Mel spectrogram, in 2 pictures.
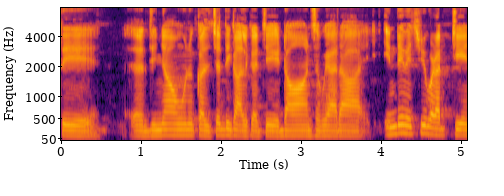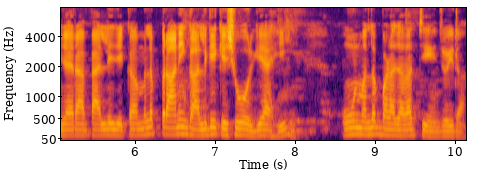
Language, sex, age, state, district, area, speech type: Dogri, male, 18-30, Jammu and Kashmir, Reasi, rural, spontaneous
